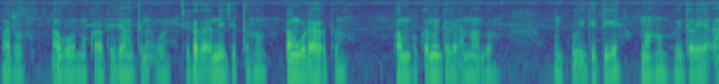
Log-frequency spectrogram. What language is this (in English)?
Santali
